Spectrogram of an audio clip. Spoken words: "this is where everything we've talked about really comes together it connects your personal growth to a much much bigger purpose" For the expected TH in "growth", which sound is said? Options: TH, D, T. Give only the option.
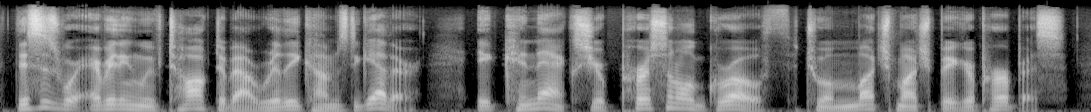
TH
